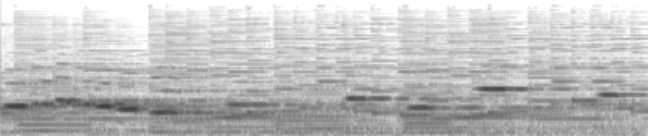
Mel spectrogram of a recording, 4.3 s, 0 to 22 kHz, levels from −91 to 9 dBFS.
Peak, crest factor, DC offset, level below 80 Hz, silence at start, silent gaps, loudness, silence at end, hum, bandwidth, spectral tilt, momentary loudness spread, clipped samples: -12 dBFS; 14 dB; under 0.1%; -58 dBFS; 0 s; none; -27 LUFS; 0 s; none; 18 kHz; -4 dB/octave; 13 LU; under 0.1%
